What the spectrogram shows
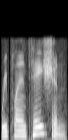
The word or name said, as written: replantation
